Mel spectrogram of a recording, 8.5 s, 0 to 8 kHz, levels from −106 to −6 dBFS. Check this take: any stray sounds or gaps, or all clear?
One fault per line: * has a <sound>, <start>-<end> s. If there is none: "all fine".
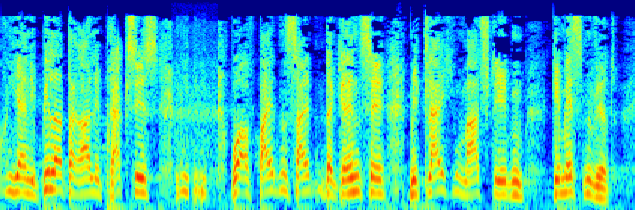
* has a laugh, 2.3-2.7 s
